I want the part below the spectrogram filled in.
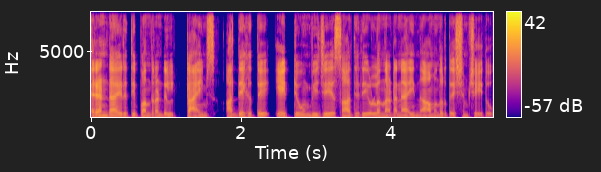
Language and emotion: Malayalam, neutral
